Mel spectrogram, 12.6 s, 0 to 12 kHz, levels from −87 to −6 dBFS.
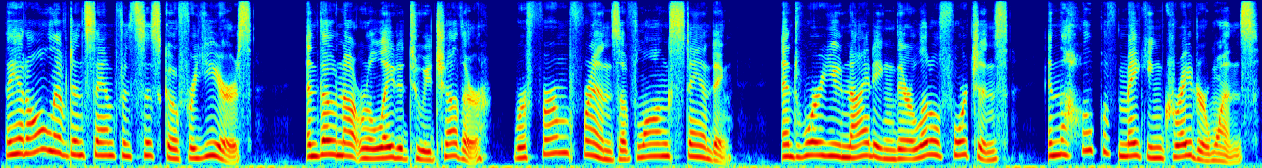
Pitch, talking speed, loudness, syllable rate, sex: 230 Hz, 165 wpm, -17 LUFS, 4.7 syllables/s, female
